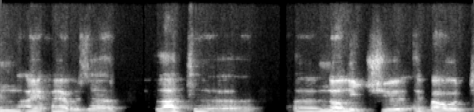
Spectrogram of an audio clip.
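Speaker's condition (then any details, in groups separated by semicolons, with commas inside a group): Cerebral palsy; from birth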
